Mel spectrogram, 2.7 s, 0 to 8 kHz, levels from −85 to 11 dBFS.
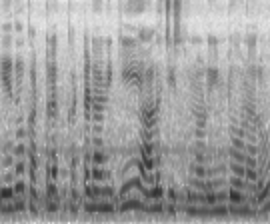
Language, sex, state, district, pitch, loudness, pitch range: Telugu, female, Telangana, Nalgonda, 215 Hz, -16 LUFS, 195-225 Hz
